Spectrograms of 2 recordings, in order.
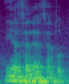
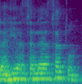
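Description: First: Said in the usual way. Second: "هي" lifted high as a quoted rule, then falling; reading the rule aloud. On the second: Shown as a demonstration. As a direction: read "هي ثلاثة" out like a quoted text line. (قراءة "هي ثلاثة" كنص مقتبس بنبرة مرتفعة)

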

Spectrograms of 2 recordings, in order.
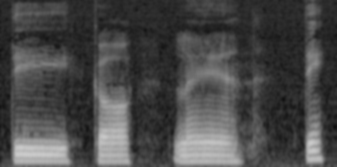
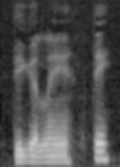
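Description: First: "Di, ga, lan, di" broken into held syllables; syllable-by-syllable demo. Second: "Di, ga, lan, di" run together as one word; connected take of "Di, ga, lan, di"; joined-up pronunciation. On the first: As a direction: sound out "Di, ga, lan, di" piece by piece. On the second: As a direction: blend "Di, ga, lan, di" smoothly. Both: Shown as a demonstration. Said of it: "like this".

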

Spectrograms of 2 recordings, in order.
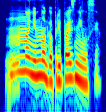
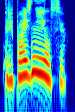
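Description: First: Said in the usual way. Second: Насмешливо передразни «Припозднился»; фыркни, повторяя его «Припозднился»; фыркнув. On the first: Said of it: "«Припозднился», фыркнула я". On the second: Acted. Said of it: "фыркнула я". (насмешливое «Припозднился» с фырканьем)

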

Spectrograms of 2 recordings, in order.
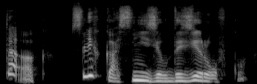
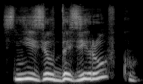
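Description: First: Casual, understated confession; sly wink. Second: Higher, indignant questioning echo; raised pitch, shocked question; incredulous echo. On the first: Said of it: "подмигнул он мне". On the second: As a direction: throw the words back in disbelief. Heroine echoes him in disbelief. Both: A narrator's reading.

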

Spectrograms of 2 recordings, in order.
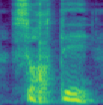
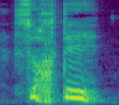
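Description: First: Raised order, rising at the end; first warning to get out; firm order. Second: Much higher, shouted order; angry shout. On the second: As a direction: lose patience and shout. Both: Acted. Adeline orders the visitor out.

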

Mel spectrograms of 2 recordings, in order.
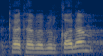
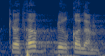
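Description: First: "كتب بالقلم" with both ba sounds said apart, kataba bilqalam; separated ba. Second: "كتب بالقلم" as katabbilqalam, one doubled ba; merged ba. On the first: Teacher showing the class the unmerged "كتب بالقلم". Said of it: "لك أن تظهر". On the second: Teacher showing the class the merged "كتب بالقلم". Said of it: "ولك أن تدغم". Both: Shown as a demonstration.

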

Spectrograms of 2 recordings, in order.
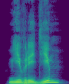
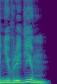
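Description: First: "Невредим" thrown back with a rising end; incredulous echo. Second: Said in the usual way. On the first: A narrator's reading. Young hunter disputes being unharmed, "Невредим" rising incredulously. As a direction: repeat "Невредим" as a disbelieving question, pitch climbing. Young man echoes in disbelief.

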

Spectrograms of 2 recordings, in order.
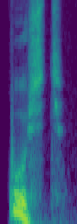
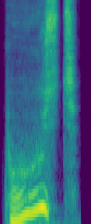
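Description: First: Soft, unruffled acceptance; calm. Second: High rising incredulous echo; shocked. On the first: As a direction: accept it quietly, without a fight. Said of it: "спокойно сказал Ван Джун Син". (спокойно, негромко) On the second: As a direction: repeat it stunned, pitch shooting up. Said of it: "потрясённо повторил Минлу". (потрясённо) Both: A narrator's reading.

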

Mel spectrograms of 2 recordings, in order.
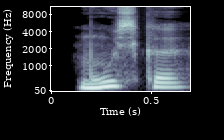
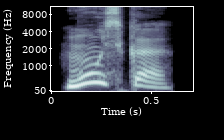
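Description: First: Said in the usual way. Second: Raised calling voice. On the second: A narrator's reading. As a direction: call the dog's name brightly. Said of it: "позвал он".

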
